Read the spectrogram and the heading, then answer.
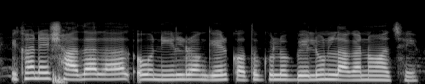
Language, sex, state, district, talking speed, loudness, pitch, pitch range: Bengali, female, West Bengal, Cooch Behar, 140 wpm, -15 LUFS, 225 Hz, 210-235 Hz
